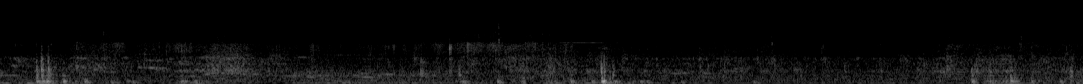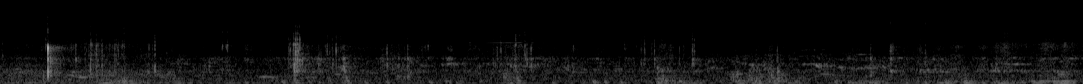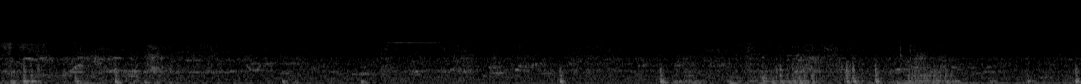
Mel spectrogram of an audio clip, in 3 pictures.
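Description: A person chewing mouthfuls of burger and French fries, with a few sharp clicks; the loudest click comes about eleven seconds in.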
